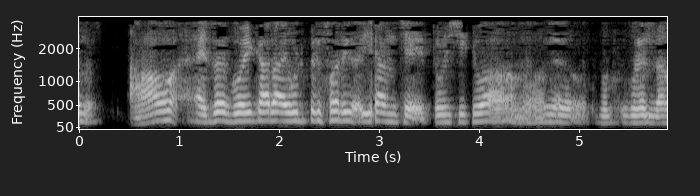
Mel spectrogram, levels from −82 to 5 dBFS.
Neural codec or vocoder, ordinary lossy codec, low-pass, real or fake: vocoder, 22.05 kHz, 80 mel bands, HiFi-GAN; MP3, 16 kbps; 3.6 kHz; fake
